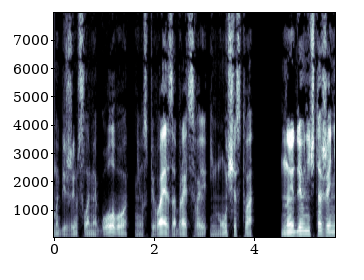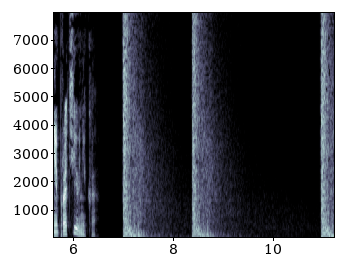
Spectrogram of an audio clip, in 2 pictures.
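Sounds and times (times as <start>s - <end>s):
speech: 0.0s - 7.1s
Turkish artillery cannon fire: 7.0s - 10.3s, 10.9s - 11.2s.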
